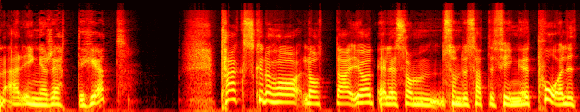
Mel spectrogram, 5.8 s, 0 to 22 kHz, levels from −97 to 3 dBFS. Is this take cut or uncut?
cut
